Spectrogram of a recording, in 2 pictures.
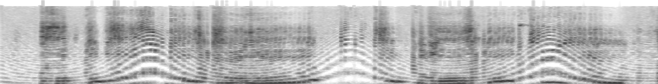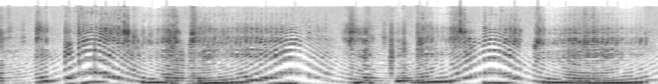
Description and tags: Our Brains are sensationally smart. I have damaged this well known song, so much damage to the file that there is no sinus Waves left (our sound center is based on sinus Waves. The resulting song should be meaningless noise, but not for our brilliant brain, instead you hear ,cleary, Happy Birthday to you. More complicatd than what you Believe!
